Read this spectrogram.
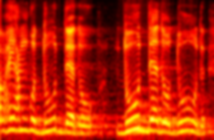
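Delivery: lightly voiced villager pleading with the everyday word "दूध"; a hint of a villager begging, trailing off on "दूध"; casual mock plea for "दूध"; mock villager asking for milk. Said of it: "ये बोलेगा".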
